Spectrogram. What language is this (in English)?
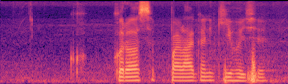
Maithili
